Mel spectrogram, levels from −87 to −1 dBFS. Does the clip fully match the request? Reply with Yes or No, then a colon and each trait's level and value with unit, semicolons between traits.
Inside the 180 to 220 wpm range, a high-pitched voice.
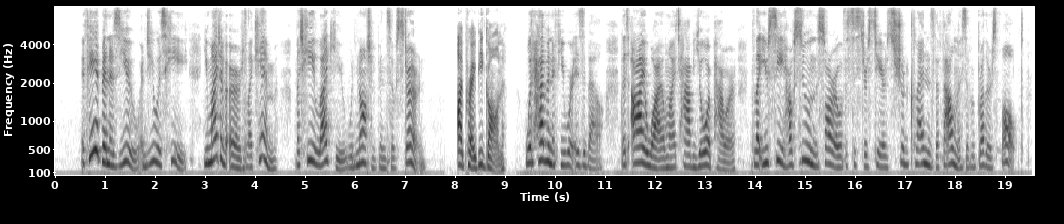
Yes: average, 200 wpm; high, 225 Hz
